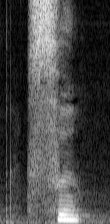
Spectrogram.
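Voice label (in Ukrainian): "с", Ukrainian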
